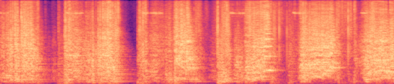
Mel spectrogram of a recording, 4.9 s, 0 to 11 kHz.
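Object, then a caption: Inflated latex balloon. Long nails tap and scratch a large, hollow, inflated orange latex balloon held in front of the microphone. The result is a series of broadband, rasping scrape bursts with thin rubbery squeaks around 500 Hz, separated by brief quieter gaps.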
